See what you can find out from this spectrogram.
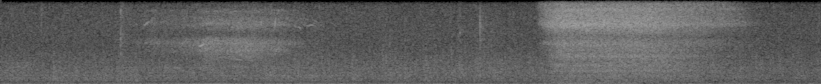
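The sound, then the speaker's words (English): Slow, deep breathing, two soft hissing breaths several seconds apart, the second louder and fuller, over a faint steady hiss. “Now breathe with me. Nice and slow.”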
